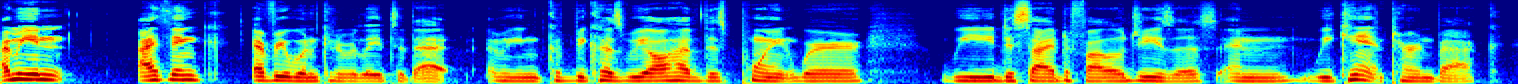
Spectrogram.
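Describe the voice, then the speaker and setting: A woman's very deep, low pitch at a fairly quick pace, with fairly even intonation and a dry, close sound with no echo. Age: young. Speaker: spoken word poet. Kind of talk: spoken word poetry performance; interview. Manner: articulate.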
